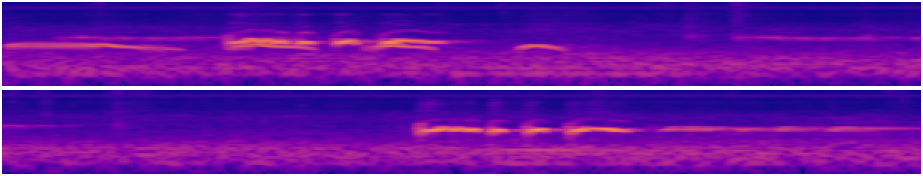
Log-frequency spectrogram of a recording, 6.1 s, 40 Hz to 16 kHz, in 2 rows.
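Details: Zebra dove (local perkutut) recorded as a master song for lazy or moulting doves: two loud rolling phrases of quick warbled coos about 3.5 seconds apart, with low single coos and a flat whistle between.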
